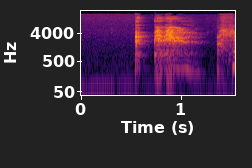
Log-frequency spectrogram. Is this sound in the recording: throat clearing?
yes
